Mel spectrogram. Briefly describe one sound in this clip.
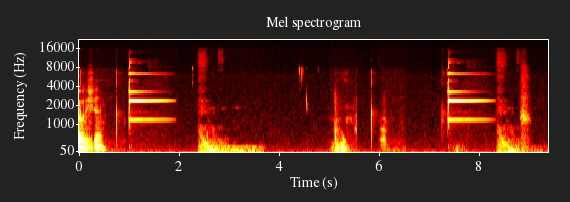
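A bright electronic chime rings out and fades.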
